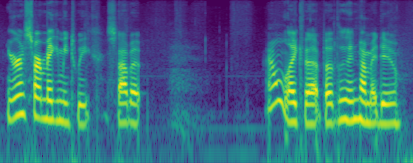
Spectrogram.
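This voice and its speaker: Woman host, clear voice, dry close sound, rambling chat, lots of fillers. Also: mid-range voice, fast, no echo. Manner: rambling, many fillers and restarts. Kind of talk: casual chat while building in a game.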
